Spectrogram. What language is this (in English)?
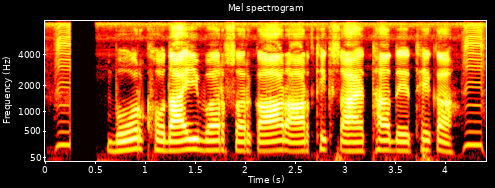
Chhattisgarhi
